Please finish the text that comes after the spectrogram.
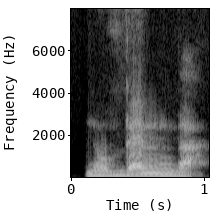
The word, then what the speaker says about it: November: es una excepción y se pronuncia como una W, como base o November.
